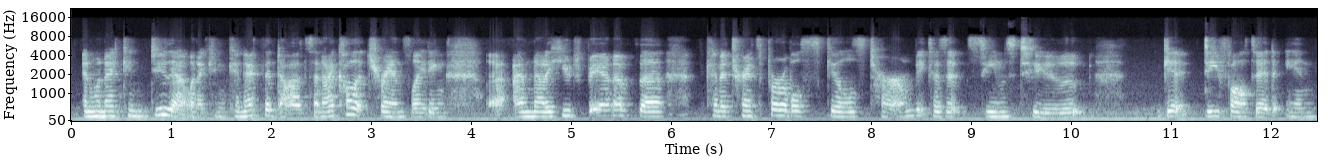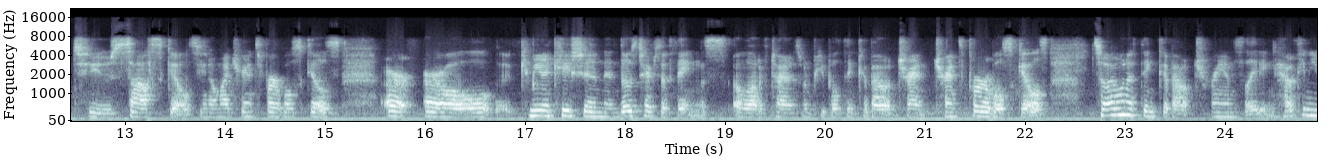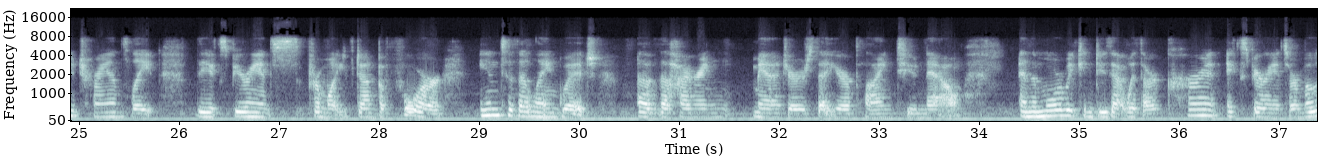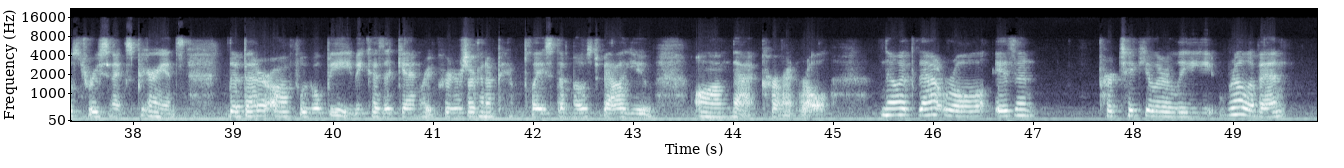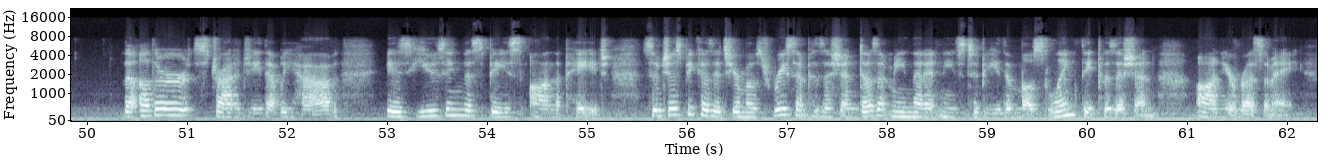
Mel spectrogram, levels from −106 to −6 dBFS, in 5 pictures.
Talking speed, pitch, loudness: 165 wpm, 155 Hz, -16 LUFS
